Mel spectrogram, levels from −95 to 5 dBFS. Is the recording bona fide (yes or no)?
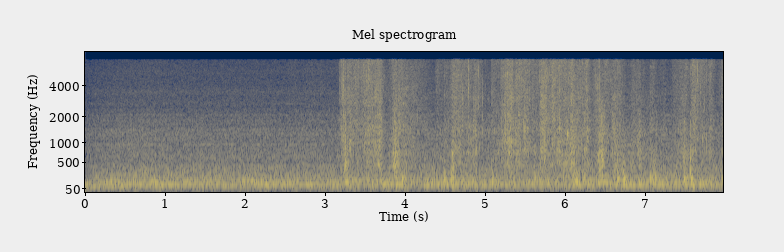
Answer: yes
